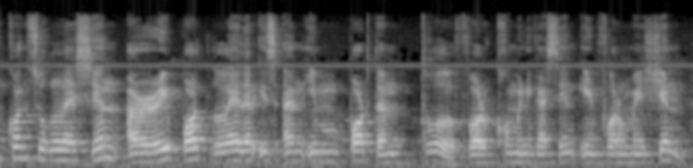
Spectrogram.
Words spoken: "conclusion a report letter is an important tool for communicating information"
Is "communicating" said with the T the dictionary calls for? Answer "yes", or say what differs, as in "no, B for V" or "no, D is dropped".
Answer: no, S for T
